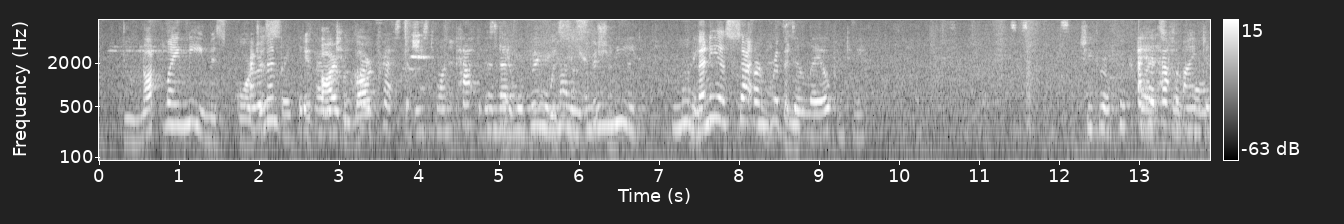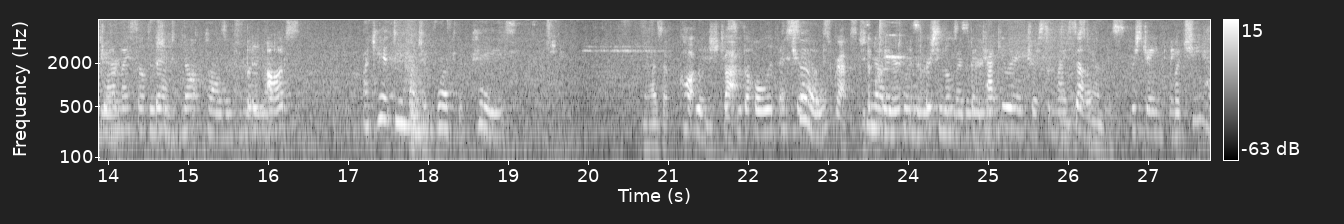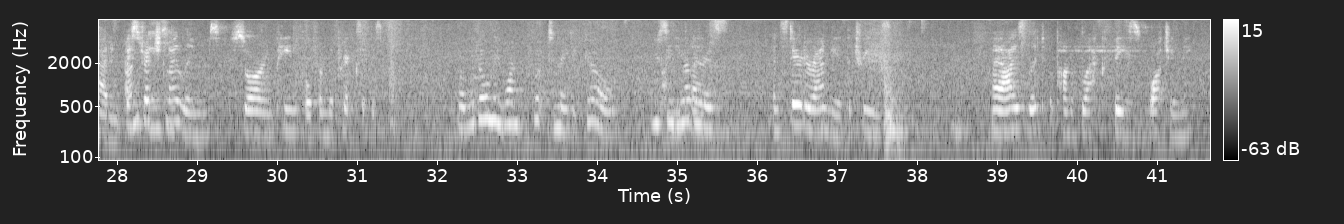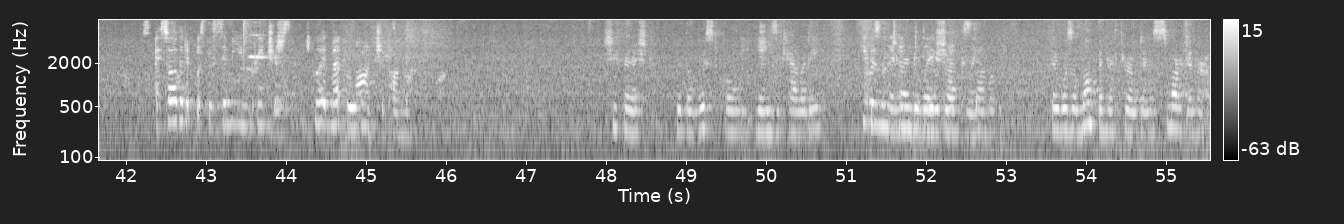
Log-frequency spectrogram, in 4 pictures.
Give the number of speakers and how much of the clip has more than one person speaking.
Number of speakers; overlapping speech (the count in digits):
4, about 50%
